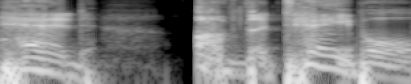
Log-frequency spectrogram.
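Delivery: dead-serious, grave, very slow dramatic delivery. Imitating how others deliver a catchphrase, mock-serious dramatic tone. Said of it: "They get very serious, change the tone of their voice".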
